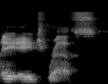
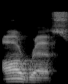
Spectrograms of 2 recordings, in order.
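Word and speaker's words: Ahrefs: do you know about she called it ah refs and we kind of actually started joking in the interview because I said wait a minute is that how you pronounced that because I said I've been saying a refs for like two months now am I have I been getting that wrong and she lost it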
